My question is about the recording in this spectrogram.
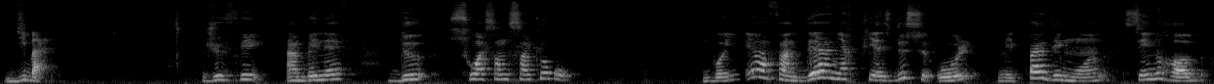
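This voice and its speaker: A young woman who vlogs about fashion shows off her secondhand purchases, chatting casually and with enthusiasm while using slang. Her medium-pitched voice is animated, though her pace is slow.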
